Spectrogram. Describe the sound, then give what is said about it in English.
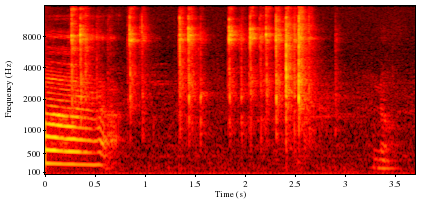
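Rapid typing on a computer keyboard, a run of irregular, crisp key clicks, with a brief voice at the start and again near the end. “Type fast.”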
